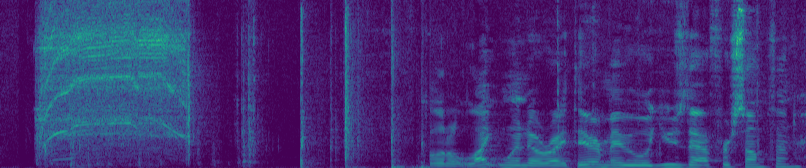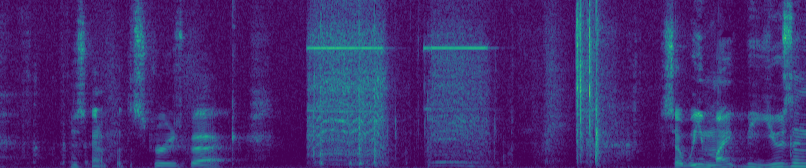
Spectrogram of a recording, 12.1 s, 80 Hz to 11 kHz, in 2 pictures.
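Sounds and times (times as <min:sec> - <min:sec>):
cordless drill whining: 0:00.2 - 0:01.6, 0:08.3 - 0:09.8.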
